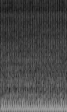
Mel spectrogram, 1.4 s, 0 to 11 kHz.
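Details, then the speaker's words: Exhaust noise complaint on a 2011 (approx.) Honda CR-V 4WD at steady idle: rapid even puffing tick over deep rumble from rotted, melted flange joint between intermediate pipe and rear muffler; exhaust leak, fixed with aftermarket split flange. "customer complaint is an exhaust noise"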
